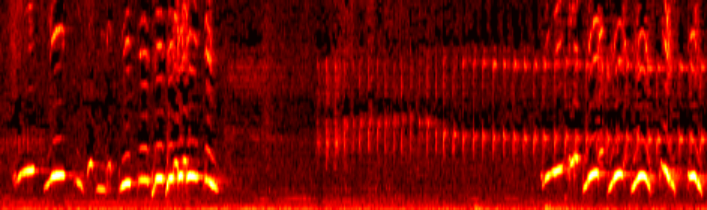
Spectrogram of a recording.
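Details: Energetic 'gacor' singing from a white-rumped shama: a rapid string of clear, arching whistles, a quiet gap with only a thin high buzz, then a fresh burst of descending slurred notes.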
